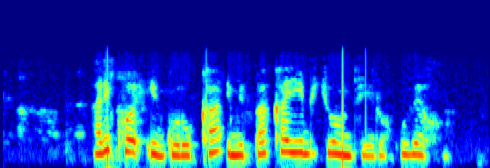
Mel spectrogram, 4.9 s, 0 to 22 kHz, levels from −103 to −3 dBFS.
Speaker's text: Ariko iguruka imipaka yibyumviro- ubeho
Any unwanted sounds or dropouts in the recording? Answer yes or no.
no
